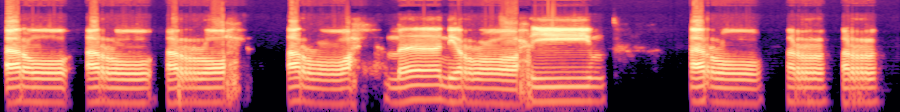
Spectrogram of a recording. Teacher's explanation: boleh 3 getaran setelah itu hilang, ya, masuk ke huruf yang berikutnya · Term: fasih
